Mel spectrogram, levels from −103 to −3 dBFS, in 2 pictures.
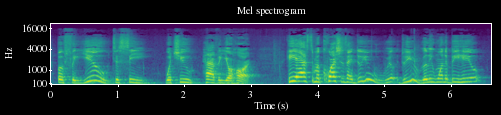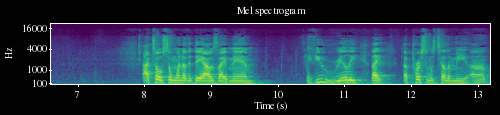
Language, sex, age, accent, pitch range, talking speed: English, male, 30-49, American, 155-230 Hz, 210 wpm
